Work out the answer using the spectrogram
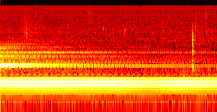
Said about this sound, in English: So from now on, as you see a gong, you may remember me talking about this. This gong is supposed to make this sound.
